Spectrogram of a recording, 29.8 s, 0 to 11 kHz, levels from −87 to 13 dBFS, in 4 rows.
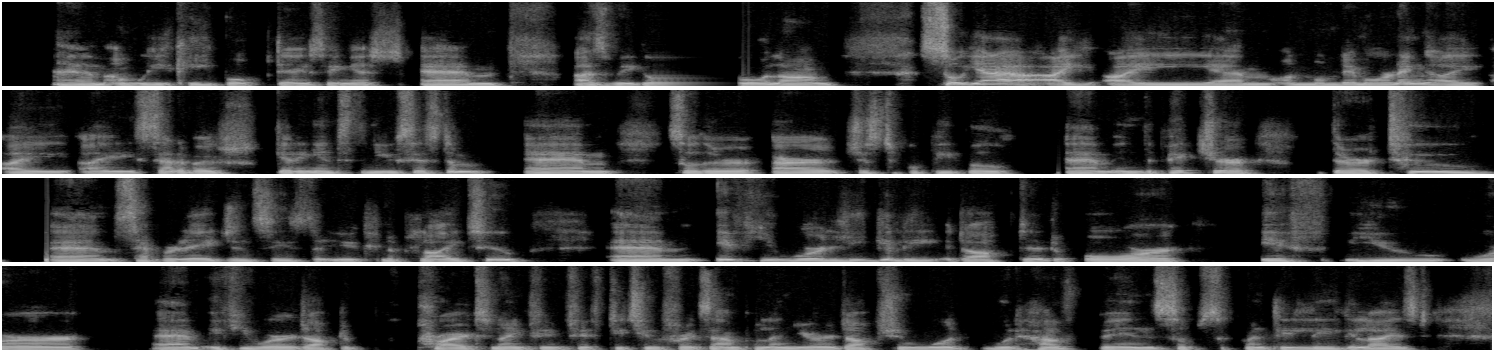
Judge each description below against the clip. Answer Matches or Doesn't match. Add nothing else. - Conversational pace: Matches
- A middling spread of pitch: Doesn't match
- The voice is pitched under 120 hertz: Doesn't match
